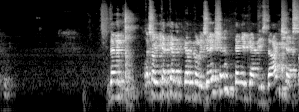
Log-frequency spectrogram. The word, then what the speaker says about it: canonicalization: The first step is canonicization. Canonicization, C14N, is usually used for it because it's such a difficult name to pronounce. So C14N means C and then 14 characters and then an N. But it's canonicalization.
